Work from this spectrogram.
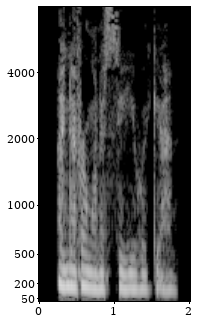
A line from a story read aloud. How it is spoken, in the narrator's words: she whispered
